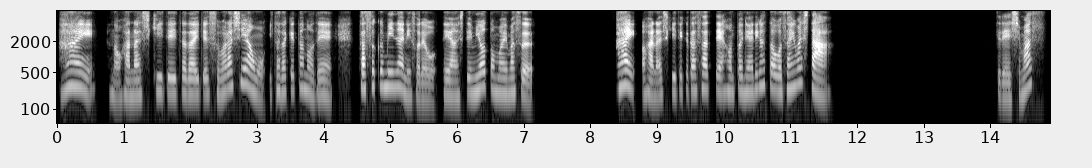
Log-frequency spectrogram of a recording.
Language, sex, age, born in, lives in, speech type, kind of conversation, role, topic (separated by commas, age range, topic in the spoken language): Japanese, female, 35-39, Japan, Japan, conversation, advice, user, 仕事や社交の予定と睡眠時間をうまく両立させるには、どう時間を調整すればよいですか？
